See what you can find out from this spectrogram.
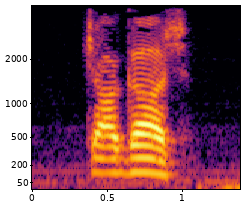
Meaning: rabbit
- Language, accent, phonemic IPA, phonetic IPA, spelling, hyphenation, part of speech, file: Armenian, Eastern Armenian, /t͡ʃɑˈɡɑɾ/, [t͡ʃɑɡɑ́ɾ], ճագար, ճա‧գար, noun, Hy-ճագար.ogg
